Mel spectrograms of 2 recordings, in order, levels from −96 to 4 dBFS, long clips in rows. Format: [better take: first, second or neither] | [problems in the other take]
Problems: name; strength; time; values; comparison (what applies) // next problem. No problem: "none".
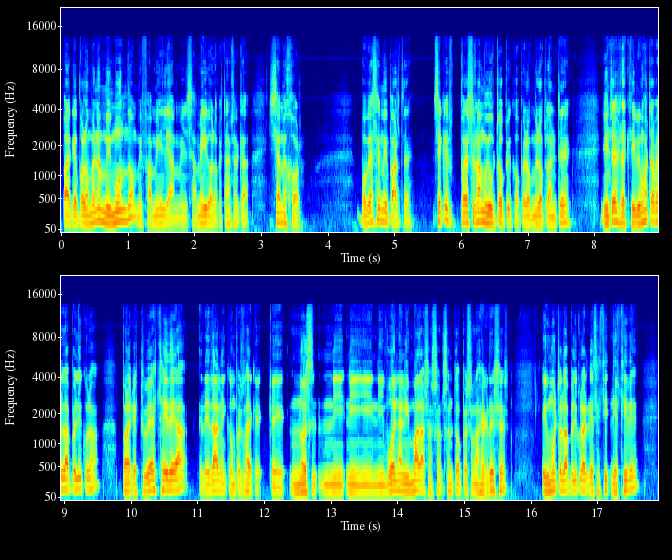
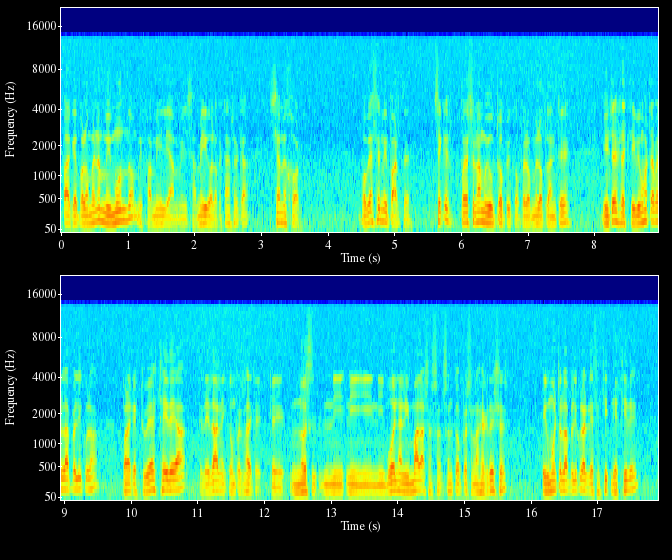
first | hiss; noticeable; throughout; 15 dB below the speech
